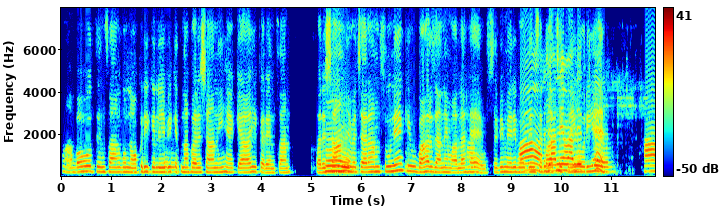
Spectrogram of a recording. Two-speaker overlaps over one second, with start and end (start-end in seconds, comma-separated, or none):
9.2-10.8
